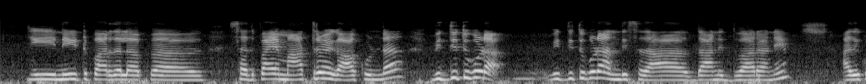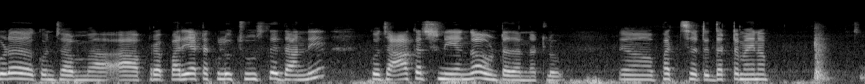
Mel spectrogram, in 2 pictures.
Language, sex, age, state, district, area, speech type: Telugu, female, 30-45, Telangana, Nalgonda, rural, spontaneous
